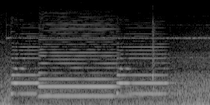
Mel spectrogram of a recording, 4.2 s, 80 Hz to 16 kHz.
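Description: A Class 390 electric train in Virgin livery in Train Sim World 5 sounds its horn: a loud, sustained two-tone blast that steps down in pitch and then back up, heard alone without talk.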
